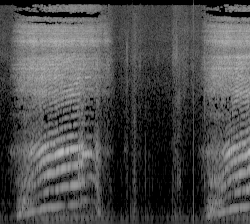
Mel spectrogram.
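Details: Guest snoring: loud, drawn-out snores with a rising, whining pitch, separated by quiet pauses; heavy snoring.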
